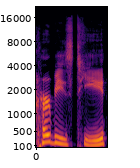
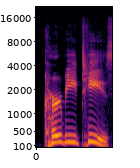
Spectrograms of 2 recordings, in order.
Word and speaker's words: Kirby Tees: Now I said it wrong last week because uh, I didn't want to type shit in, but it's not Kirby's T. It is Kirby Tees.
